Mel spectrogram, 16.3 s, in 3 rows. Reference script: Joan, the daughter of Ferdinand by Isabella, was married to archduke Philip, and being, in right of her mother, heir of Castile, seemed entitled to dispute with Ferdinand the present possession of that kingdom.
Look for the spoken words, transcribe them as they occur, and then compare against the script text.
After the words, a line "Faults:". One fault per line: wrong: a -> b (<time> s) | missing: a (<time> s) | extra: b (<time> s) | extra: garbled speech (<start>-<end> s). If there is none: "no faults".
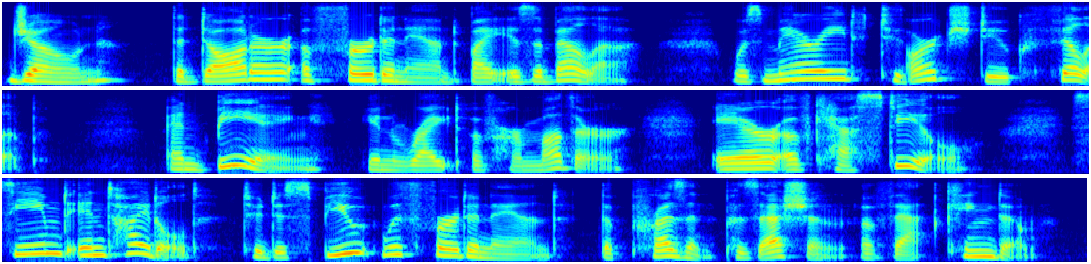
Joan, the daughter of Ferdinand by Isabella, was married to archduke Philip, and being, in right of her mother, heir of Castile, seemed entitled to dispute with Ferdinand the present possession of that kingdom.
Faults:
no faults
